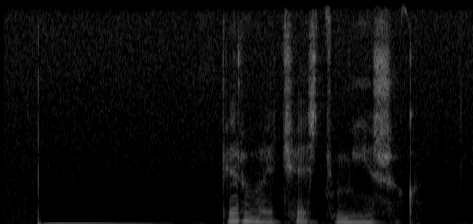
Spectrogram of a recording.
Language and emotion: Russian, sad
